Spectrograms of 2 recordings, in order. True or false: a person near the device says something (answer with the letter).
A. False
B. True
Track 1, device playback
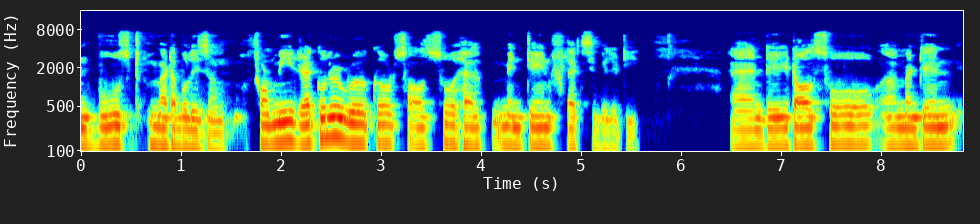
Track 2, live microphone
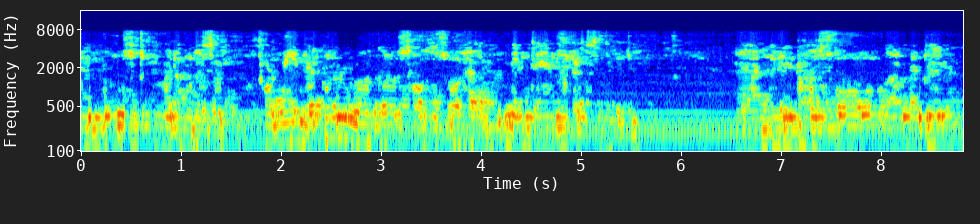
A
